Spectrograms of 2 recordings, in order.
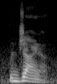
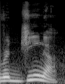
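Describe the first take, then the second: First: It is said with the shifted English vowels. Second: It is said with a softened, French-like pronunciation. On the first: "vowels started shifting during the fourteen hundreds in England" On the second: "the pronunciation was modified to Regina, which you can still find in languages such as French"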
